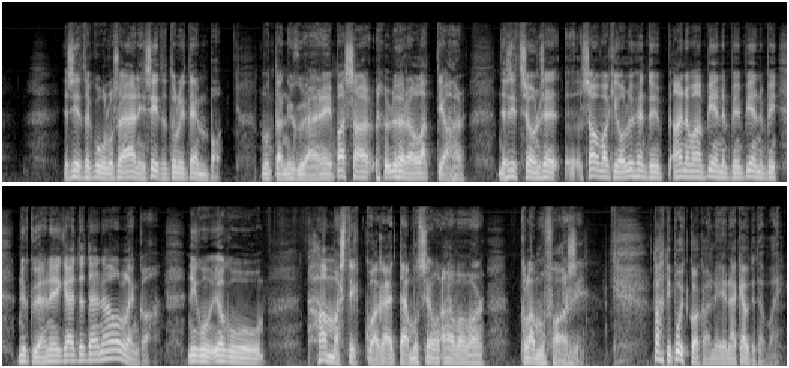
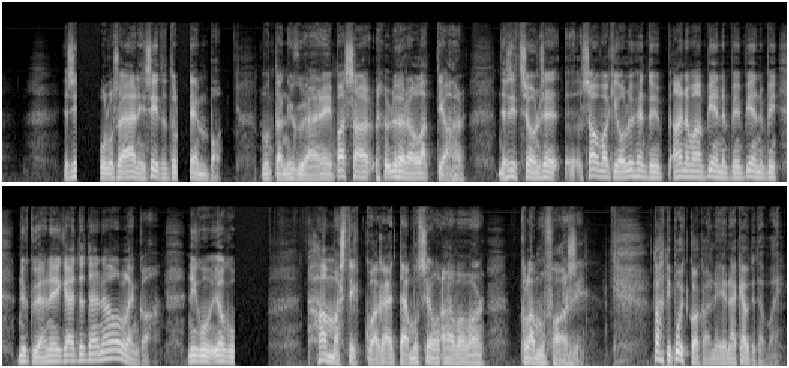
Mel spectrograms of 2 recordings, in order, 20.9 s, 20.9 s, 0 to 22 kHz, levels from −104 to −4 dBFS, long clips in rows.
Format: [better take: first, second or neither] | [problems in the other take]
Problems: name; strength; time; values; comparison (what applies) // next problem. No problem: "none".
first | audio cutting out; at 1 s, at 2.5 s and at 14 s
